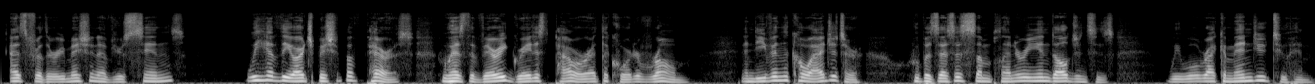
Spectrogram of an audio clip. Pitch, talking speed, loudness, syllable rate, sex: 140 Hz, 180 wpm, -17 LUFS, 5.7 syllables/s, male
